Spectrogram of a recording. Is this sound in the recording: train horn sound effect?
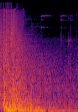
no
